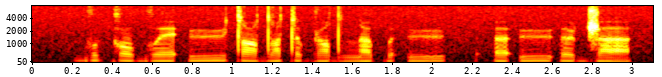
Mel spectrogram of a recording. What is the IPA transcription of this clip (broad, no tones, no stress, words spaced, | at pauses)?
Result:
ɡʷɨ kɔɡʷɛː ʔʉːtəː dˤutɐ ɡʷɛdˤə nɐpə ʔʉ | ʔɐ ʔʉːʔəː ɖ͡ʐa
